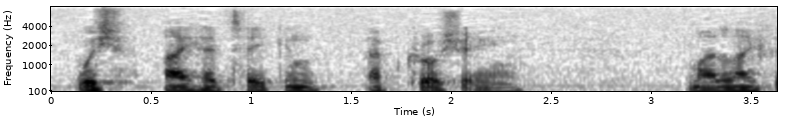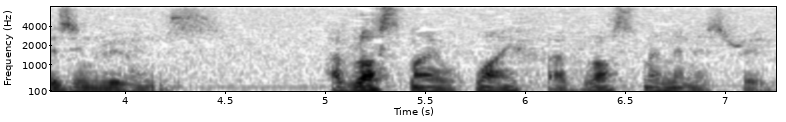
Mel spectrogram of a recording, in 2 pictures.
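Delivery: low, soft, sorrowful reading; subdued regret. Retold or imitated. Young pastor's letter about his ruined life, subdued regret. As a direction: read the confession quietly and heavily.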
